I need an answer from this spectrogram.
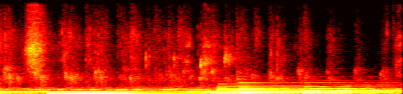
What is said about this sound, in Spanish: Dele palmas al Señor.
